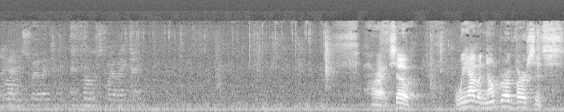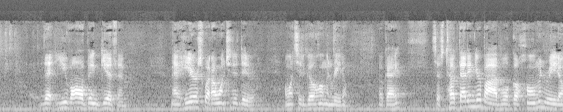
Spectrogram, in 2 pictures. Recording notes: Remainder is recorded at Friendship Baptist Church on August 24, 2022.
